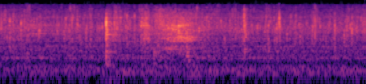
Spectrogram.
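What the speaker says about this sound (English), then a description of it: "just hopping on here to give it a little stir" A spoon stirs sausage and bowtie pasta simmering together in a single pot, with a low steady bubbling and sizzle beneath a few soft scraping strokes, close and fairly quiet, no voices.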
